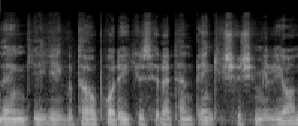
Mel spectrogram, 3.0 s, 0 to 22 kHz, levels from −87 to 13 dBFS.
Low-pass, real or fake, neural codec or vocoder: 14.4 kHz; fake; codec, 44.1 kHz, 7.8 kbps, Pupu-Codec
